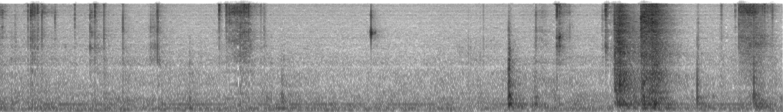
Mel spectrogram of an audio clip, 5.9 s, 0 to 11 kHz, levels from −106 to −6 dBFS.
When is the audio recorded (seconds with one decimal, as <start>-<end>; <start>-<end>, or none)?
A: none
